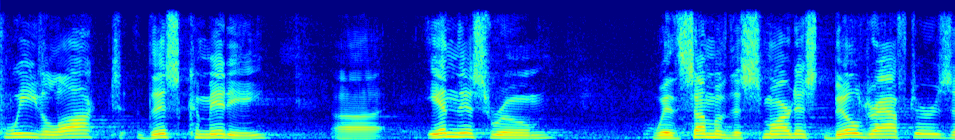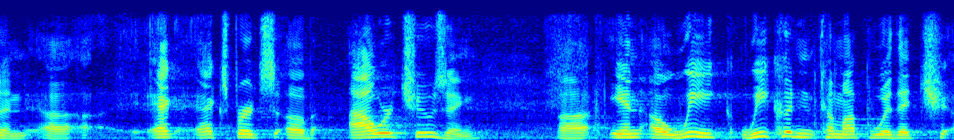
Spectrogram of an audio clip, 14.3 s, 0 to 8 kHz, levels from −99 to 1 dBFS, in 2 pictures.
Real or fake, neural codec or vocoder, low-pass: real; none; 7.2 kHz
